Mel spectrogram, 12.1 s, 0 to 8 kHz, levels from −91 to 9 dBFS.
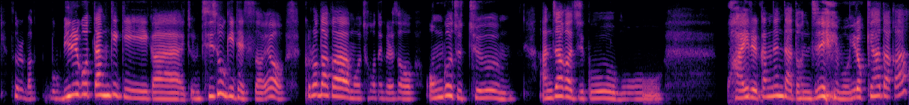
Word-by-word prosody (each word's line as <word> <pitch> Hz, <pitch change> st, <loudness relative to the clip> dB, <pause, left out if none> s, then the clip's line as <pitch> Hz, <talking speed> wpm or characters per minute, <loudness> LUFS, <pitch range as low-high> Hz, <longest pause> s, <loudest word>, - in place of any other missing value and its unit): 서로 255 Hz, -4 st, -9 dB
막 180 Hz, 0 st, -14 dB, 0.2 s
뭐 195 Hz, -1 st, -12 dB
밀고 300 Hz, +7 st, +4 dB
당기기가 205 Hz, -, +2 dB
좀 190 Hz, +3 st, -8 dB
지속이 260 Hz, -, +2 dB
됐어요. 190 Hz, 0 st, -4 dB, 0.2 s
그러다가 275 Hz, -4 st, +2 dB
뭐 195 Hz, -2 st, -7 dB
저는 195 Hz, +1 st, -15 dB
그래서 180 Hz, 0 st, -6 dB
엉거주춤 210 Hz, -5 st, -2 dB, 0.3 s
앉아 210 Hz, +7 st, +1 dB
가지고 195 Hz, -4 st, -2 dB
뭐 175 Hz, -, -10 dB, 0.9 s
과일을 220 Hz, 0 st, +2 dB
깎는다든지 245 Hz, -2 st, +2 dB
뭐 180 Hz, 0 st, -4 dB
이렇게 230 Hz, +4 st, 0 dB
하다가 270 Hz, +7 st, -2 dB
210 Hz, 255 characters per minute, -25 LUFS, 190-255 Hz, 0.9 s, 밀고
